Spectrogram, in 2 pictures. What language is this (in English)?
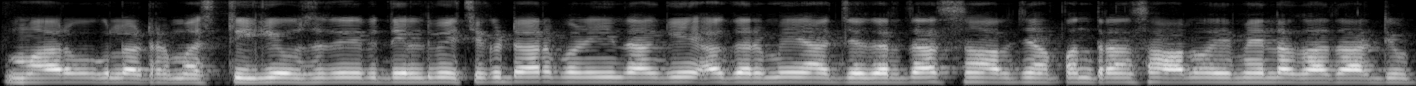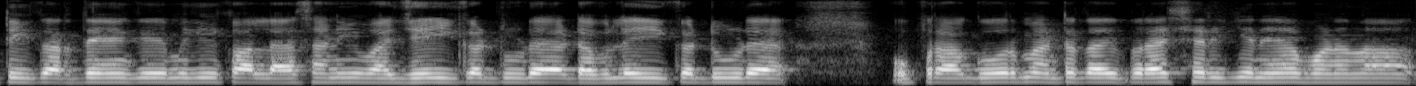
Dogri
